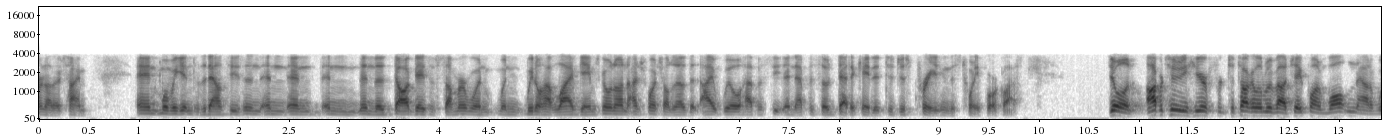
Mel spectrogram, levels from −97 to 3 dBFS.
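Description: Nothing goes wrong anywhere in this speech clip; it simply has the narrow, boxy sound of an ordinary G.711 telephone line, with nothing above about 3.7 kHz getting through.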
